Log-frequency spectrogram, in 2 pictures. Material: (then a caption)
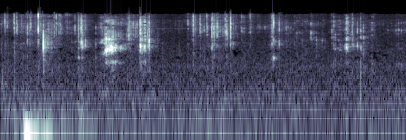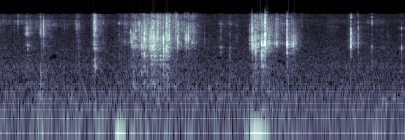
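Soap. A metal blade cuts a crumbly grid into the surface of a solid pink and white striped bar soap held in the hand, breaking it into small cubes. Bright, dry crunching and scraping come in short bursts with quiet pauses between, and there is almost no low end.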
